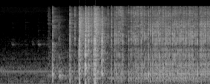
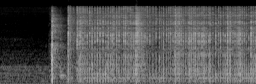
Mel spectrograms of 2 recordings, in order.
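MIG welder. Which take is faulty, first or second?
first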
